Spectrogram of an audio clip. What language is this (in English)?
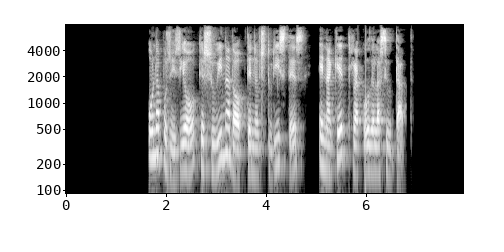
Catalan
